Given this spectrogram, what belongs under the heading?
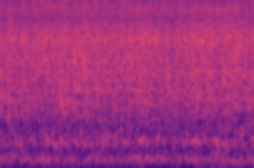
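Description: Water runs steadily through a pond filter system after the power returns, a dense continuous rush and trickle close by with no voices.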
